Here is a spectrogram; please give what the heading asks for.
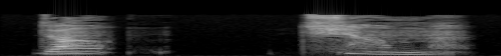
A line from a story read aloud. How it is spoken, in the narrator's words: Richard muttered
